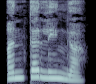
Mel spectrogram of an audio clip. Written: ಅಂತರ್ಲಿಂಗ

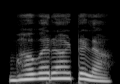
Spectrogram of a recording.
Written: ಭವರಾಟಳ

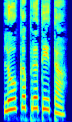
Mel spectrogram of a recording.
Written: ಲೋಕಪ್ರತೀತ

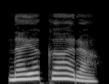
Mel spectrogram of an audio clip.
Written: ನೆಯಿಕಾರ

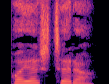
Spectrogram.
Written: ಪಯಶ್ಚರ

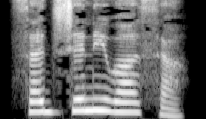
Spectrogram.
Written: ಸಜ್ಜೆನಿವಾಸ

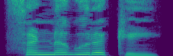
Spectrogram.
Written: ಸಣ್ಣಗುರಕಿ

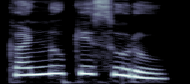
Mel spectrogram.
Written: ಗಣಾಕ್ಷರ

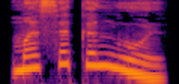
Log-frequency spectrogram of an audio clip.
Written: ಮಸಕಂಗೊಳ್

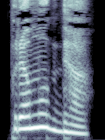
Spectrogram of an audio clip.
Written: ಪರಮಗತಿ

